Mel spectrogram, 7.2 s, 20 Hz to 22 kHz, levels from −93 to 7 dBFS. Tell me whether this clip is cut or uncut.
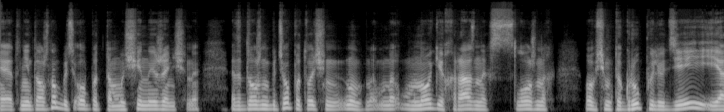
uncut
